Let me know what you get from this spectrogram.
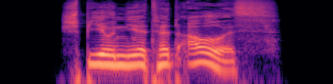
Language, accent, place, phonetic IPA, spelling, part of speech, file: German, Germany, Berlin, [ʃpi̯oˌniːɐ̯tət ˈaʊ̯s], spioniertet aus, verb, De-spioniertet aus.ogg
- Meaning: inflection of ausspionieren: 1. second-person plural preterite 2. second-person plural subjunctive II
